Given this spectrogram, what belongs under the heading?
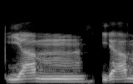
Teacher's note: Jadi nunnya kita rubah menjadi suara mim ya. Yam, yam. Nah, ketika ngucapin mim kan bibir dirapatkan ya. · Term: iklab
